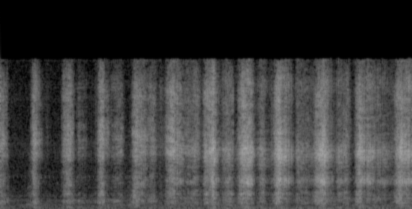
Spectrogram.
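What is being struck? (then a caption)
Foam kitchen sponge with abrasive scouring side. A red foam dish sponge with a green scouring side is held in both hands while fingers and nails scratch and rub its abrasive surface. A quick series of dry, bright, hissy scrapes comes at a fairly steady rhythm of about two to three strokes per second, with almost no low end. Each stroke fades quickly.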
